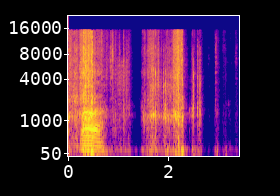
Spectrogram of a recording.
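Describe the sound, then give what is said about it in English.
Crinkling and tearing of a sticker package being opened, broken up by bursts of rustle, with a voice talking over it. “Real quick, though, I want to give a shout out and do a live sticker opening from Joe Pierce. Thank you, Joe.”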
